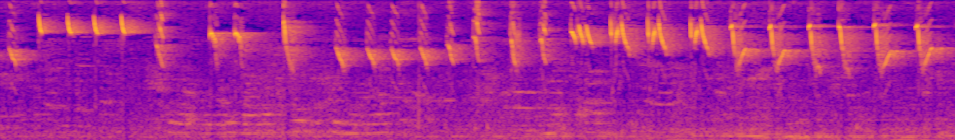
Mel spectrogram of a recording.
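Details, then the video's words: Horsfield's bush lark singing vigorously ('gacor') in Kediri, Indonesia: quick series of bright, high whistled notes, each dropping steeply in pitch, delivered roughly twice a second with some doubled and trilled phrases. "Branjagan gacor"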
